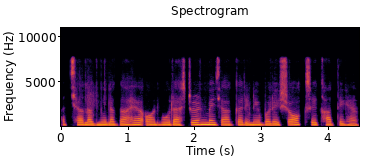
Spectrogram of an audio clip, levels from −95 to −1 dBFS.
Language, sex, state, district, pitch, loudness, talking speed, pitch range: Hindi, female, Uttarakhand, Uttarkashi, 205 Hz, -24 LUFS, 200 wpm, 195-210 Hz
